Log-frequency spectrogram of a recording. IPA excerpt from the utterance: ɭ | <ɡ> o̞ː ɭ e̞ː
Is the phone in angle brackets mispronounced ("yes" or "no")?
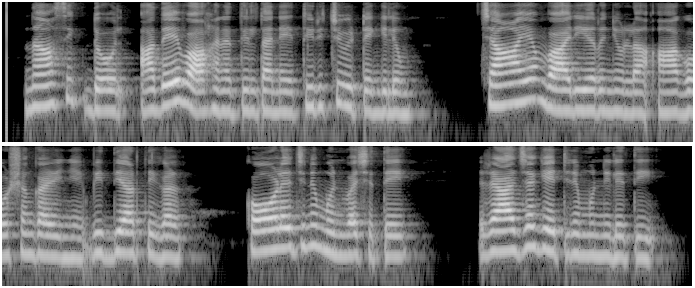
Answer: yes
